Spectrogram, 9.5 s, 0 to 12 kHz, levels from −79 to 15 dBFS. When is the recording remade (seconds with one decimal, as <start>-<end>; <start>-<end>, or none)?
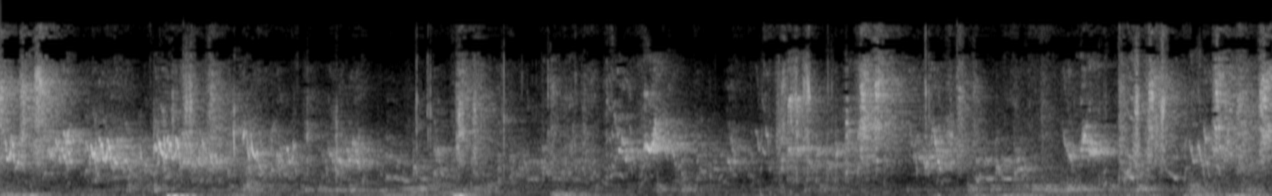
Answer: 1.4-2.2; 4.0-5.9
